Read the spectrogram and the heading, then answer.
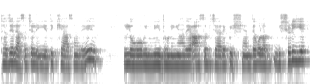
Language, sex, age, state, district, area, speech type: Dogri, female, 45-60, Jammu and Kashmir, Samba, rural, spontaneous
